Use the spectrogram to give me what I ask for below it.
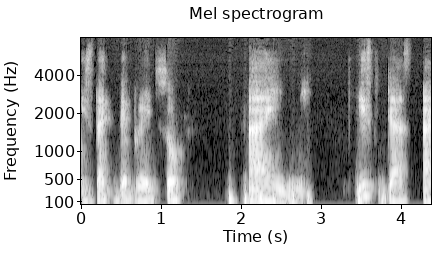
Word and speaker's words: ein: Ist das ein Joghurt?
